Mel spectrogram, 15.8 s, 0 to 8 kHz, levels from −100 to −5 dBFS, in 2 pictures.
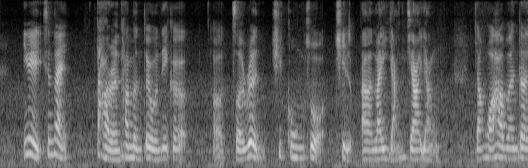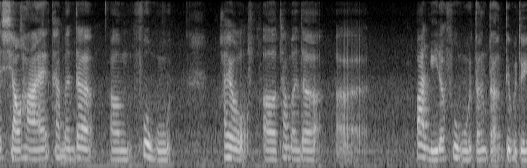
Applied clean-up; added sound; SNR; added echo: none; none; none; none.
